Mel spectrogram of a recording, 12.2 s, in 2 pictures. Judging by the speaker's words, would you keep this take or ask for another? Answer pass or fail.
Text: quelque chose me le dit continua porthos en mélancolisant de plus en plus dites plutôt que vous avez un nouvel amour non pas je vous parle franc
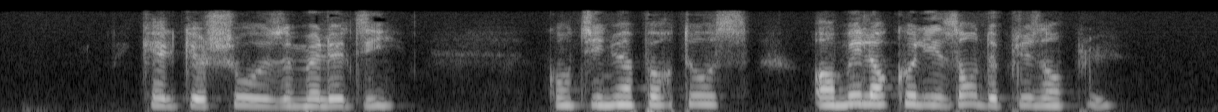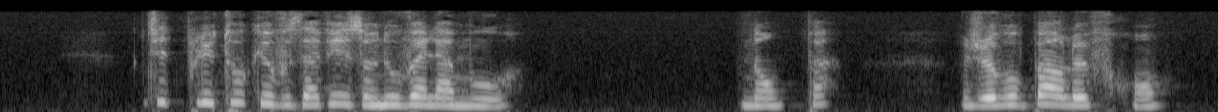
pass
